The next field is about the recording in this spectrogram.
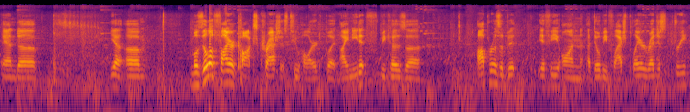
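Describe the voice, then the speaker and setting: A man's voice: medium pitch, takes it slowly, pauses often, fairly bright tone, a little hiss or hum. A man chatting casually as host of a gaming stream, rambling and digressive with bookish word choices. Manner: rambling, digressive, uses academic words.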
